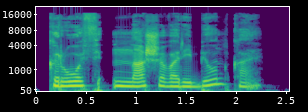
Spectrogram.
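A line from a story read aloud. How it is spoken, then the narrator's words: Slow, dangerously quiet. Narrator (Russian): Медленно повторила я, и голос прозвучал опасно тихо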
